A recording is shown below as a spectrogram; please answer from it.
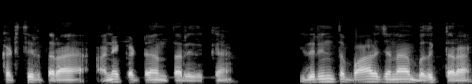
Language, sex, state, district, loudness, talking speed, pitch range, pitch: Kannada, male, Karnataka, Dharwad, -15 LUFS, 100 wpm, 100-120 Hz, 110 Hz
